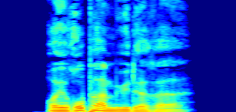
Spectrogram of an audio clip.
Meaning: inflection of europamüde: 1. strong/mixed nominative/accusative feminine singular comparative degree 2. strong nominative/accusative plural comparative degree
- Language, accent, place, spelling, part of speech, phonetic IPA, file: German, Germany, Berlin, europamüdere, adjective, [ɔɪ̯ˈʁoːpaˌmyːdəʁə], De-europamüdere.ogg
